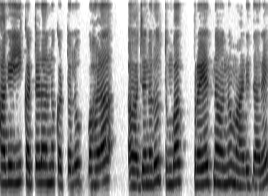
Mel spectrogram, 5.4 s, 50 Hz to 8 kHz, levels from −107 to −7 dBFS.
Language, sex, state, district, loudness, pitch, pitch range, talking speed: Kannada, female, Karnataka, Dharwad, -15 LUFS, 255 Hz, 235-270 Hz, 110 wpm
